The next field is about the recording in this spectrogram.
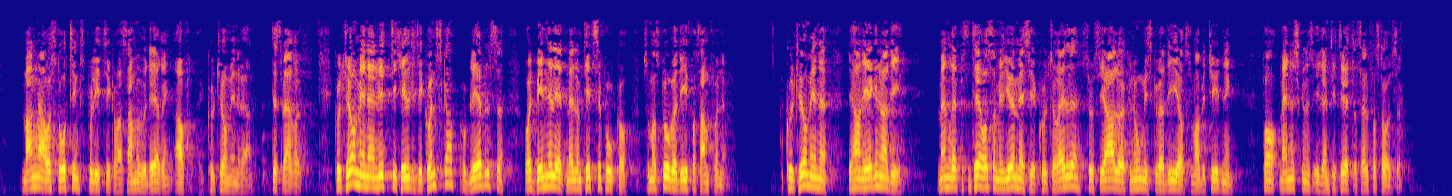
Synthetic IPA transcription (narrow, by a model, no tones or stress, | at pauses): mɑŋːəɑʋɔst̪uːʁt̪ʰɪŋspʰʊliːt̪ʰɪkəʁɑsɑmːəʋʉd̪eːʁɪŋɑʋkʰʉlt̪ʰʉːʁmɪnəʋæʁn | d̪̥ɛsʋæʁə | kʰʉlt̪ʰʉːʁmɪnəæɛnʋɪk̚t̪ɪçɪld̪ət̪ʰɪlkʰʉnskɑːpɔ̰pleːʋəlsə | ɔɛt̪̚bɪnːəleːd̪mɛlːɔmt̪ʰɪd̪səpʰuːkʰəʁ | sɔmhɑst̪uːʁʋæʁd̪iːfɔsɑmfʉnə̰ | kʰʉlt̪ʰʉːʁmɪnəd̪̥ɛhɑʁɛneːɡənʋæʁd̪iː | mɛnʁɛpʁɛsənt̪ʰeːʁəɔsɔmɪljøːmɛsɪəkʰʉlt̪ʰʉʁɛlːəsʊsɪɑːləoːœkʊnuːmɪskəʋæʁd̪iːəʁsɔmhɑːʁbət̪ʰyːd̪nɪŋ | fɔʁmɛnːəskənəsɪd̪ɛnt̪ɪt̪ʰeːt̪oːsɛlfɔst̪oːəlsə̰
